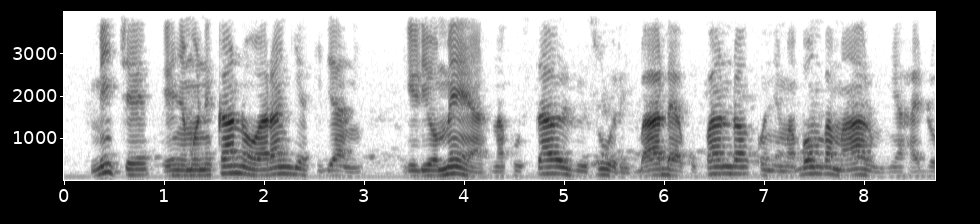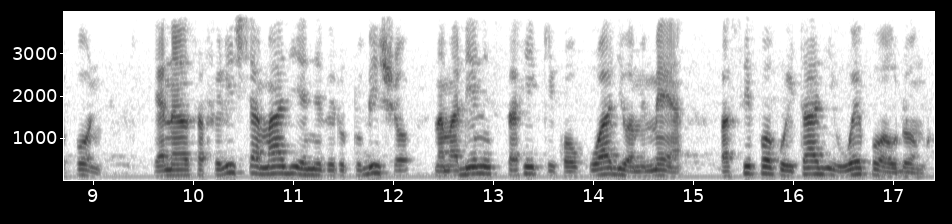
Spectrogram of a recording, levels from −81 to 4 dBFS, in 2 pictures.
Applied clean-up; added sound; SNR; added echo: none; none; none; none.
